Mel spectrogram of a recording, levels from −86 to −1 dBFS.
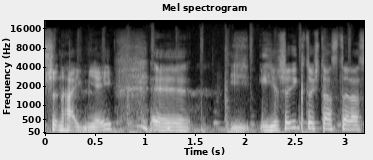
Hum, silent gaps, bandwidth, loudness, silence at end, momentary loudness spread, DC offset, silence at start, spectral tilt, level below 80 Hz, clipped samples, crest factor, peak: none; none; 17 kHz; -19 LUFS; 0 s; 6 LU; under 0.1%; 0 s; -5 dB/octave; -36 dBFS; under 0.1%; 18 dB; 0 dBFS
